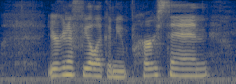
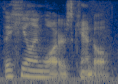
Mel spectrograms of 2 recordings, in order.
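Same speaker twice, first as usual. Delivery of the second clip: ordinary talk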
